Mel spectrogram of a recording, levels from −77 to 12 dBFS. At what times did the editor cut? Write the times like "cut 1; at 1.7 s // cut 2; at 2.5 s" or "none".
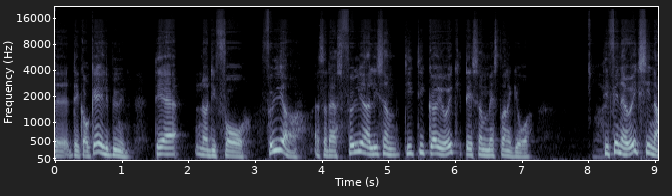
none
